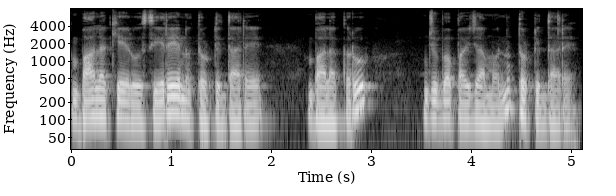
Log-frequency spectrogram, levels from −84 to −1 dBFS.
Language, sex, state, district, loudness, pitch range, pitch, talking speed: Kannada, male, Karnataka, Bangalore, -19 LUFS, 90-110 Hz, 100 Hz, 95 wpm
